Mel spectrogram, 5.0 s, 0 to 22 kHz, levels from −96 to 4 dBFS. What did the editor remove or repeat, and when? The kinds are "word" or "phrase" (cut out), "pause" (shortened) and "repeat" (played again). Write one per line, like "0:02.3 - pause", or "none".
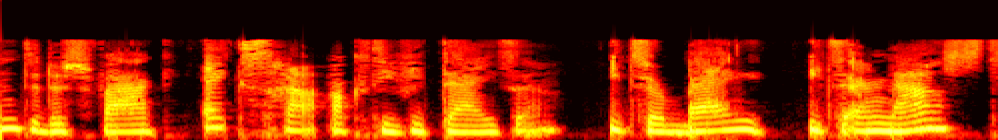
0:00.9 - pause
0:02.9 - pause
0:03.9 - pause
